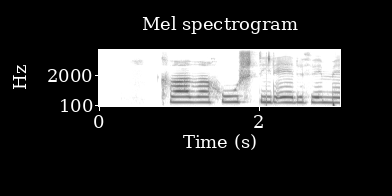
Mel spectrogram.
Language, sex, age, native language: Icelandic, male, 7, Icelandic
